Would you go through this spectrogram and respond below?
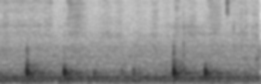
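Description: Chalk or marker strokes on a board during a chemistry class, four short distinct scratches at uneven intervals over a faint background hum.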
